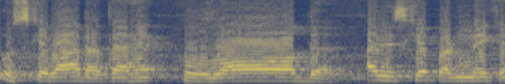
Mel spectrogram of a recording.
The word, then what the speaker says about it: ضاد: اس لیے کہ ضاد کا جو تلفظ ہے وہ زبان کا اندرونی اور کنارے کا حصہ اوپر کے دانتوں کی جڑ کو لگانا ہے, تو یہ جڑ کو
